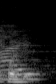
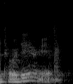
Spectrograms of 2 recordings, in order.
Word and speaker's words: Toydaria: And what did Toydaria? Yeah. Toydaria. Toydaria. Sounds like toy and daria.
